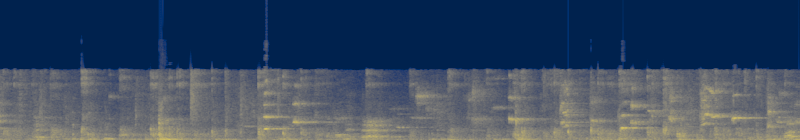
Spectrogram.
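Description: Table tennis ball clicking off the paddles and the table during a rally, with voices talking in the hall.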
